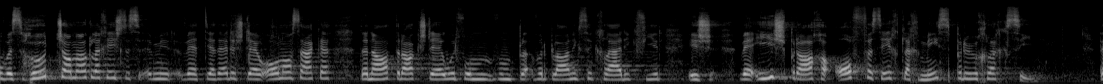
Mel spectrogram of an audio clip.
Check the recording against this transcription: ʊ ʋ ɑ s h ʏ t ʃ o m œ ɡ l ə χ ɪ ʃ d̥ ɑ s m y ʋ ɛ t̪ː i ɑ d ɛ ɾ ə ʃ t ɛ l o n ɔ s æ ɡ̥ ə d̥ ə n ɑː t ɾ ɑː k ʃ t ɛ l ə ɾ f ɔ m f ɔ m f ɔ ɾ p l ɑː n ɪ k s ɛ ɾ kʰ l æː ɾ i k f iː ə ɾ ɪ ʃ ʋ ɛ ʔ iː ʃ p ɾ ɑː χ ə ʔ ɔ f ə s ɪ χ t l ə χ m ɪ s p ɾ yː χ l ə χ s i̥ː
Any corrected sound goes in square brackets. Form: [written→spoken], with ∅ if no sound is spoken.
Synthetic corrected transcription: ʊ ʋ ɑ s h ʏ t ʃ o m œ ɡ l ə χ ɪ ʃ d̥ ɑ s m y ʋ ɛ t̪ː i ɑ d ɛ ɾ ə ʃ t ɛ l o n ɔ s æ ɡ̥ ə d̥ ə n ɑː t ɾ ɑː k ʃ t ɛ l ə ɾ f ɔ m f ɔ m f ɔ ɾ p l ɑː n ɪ k s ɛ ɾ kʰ l æː ɾ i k f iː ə ɾ ɪ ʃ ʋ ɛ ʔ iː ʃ p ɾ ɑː χ ə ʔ ɔ f ə s ɪ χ t l ə χ m ɪ s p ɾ yː χ l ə χ s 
